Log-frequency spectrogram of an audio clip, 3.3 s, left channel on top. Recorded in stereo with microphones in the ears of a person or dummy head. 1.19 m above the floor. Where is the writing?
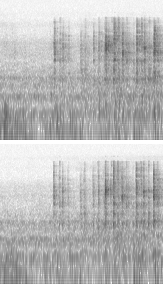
70° right (ahead or behind), 3.5 m.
